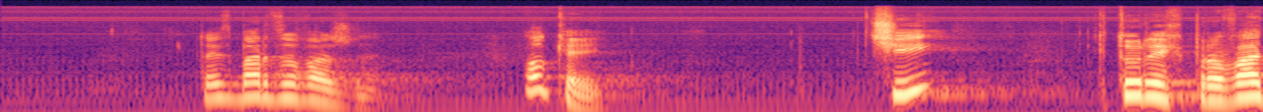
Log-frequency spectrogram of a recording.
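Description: An older man speaks slowly and expressively into a microphone, with pauses between phrases.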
